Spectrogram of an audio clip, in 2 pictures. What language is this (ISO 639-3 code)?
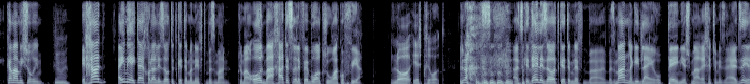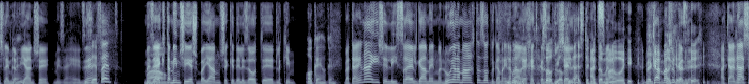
heb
